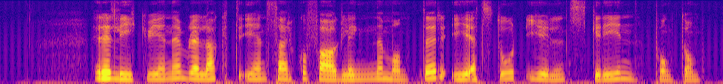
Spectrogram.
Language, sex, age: Norwegian, female, 33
